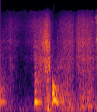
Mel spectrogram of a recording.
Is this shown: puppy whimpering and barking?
yes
